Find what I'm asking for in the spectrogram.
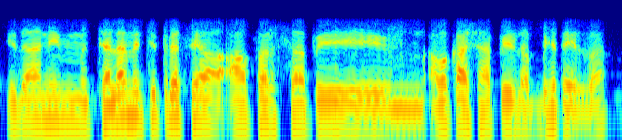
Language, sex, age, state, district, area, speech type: Sanskrit, male, 18-30, Karnataka, Uttara Kannada, rural, conversation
